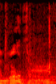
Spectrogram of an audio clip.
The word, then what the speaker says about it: Walter: D'où pourquoi on le prononce avec un Ouais. V, même si ça s'écrit avec un W. Américain, on dirait Walter.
